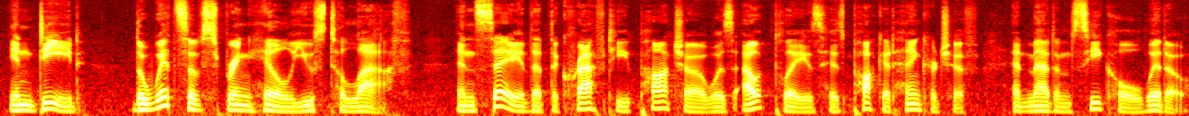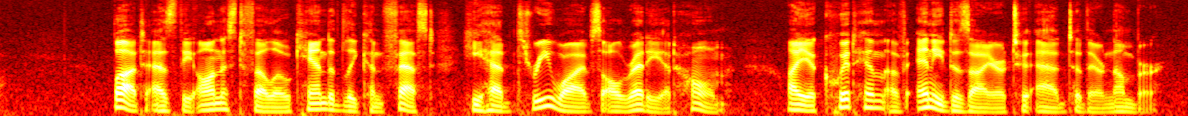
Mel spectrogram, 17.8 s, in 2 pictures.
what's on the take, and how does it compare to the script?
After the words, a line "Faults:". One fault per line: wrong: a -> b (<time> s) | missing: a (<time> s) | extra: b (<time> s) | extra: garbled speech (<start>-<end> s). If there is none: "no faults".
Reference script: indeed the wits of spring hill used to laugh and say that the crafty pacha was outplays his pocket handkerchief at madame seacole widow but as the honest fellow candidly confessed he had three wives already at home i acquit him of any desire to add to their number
indeed the wits of spring hill used to laugh and say that the crafty pacha was outplays his pocket handkerchief at madame seacole widow but as the honest fellow candidly confessed he had three wives already at home i acquit him of any desire to add to their number
Faults:
no faults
